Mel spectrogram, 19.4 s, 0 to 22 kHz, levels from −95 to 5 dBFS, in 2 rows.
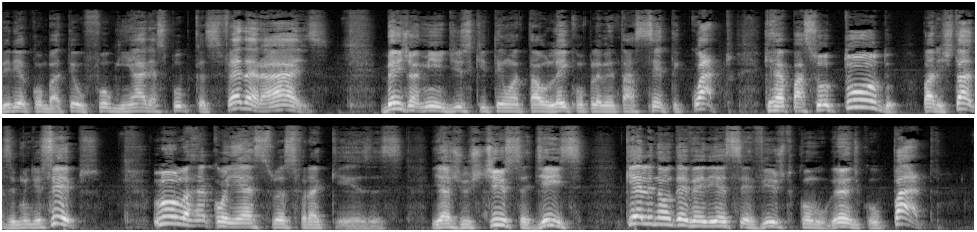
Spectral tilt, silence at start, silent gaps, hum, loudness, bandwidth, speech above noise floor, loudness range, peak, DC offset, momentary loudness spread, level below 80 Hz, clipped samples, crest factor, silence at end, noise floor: -4 dB/octave; 0 s; none; none; -16 LUFS; 16.5 kHz; 28 dB; 3 LU; 0 dBFS; under 0.1%; 13 LU; -58 dBFS; under 0.1%; 16 dB; 0.55 s; -45 dBFS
